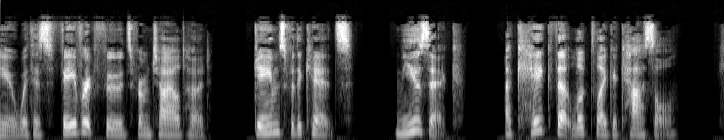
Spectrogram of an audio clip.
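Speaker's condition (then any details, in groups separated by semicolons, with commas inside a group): No condition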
